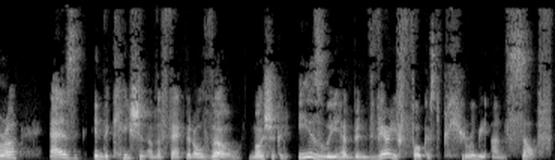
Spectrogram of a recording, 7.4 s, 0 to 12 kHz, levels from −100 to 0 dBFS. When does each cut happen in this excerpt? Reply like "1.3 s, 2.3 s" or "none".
1.1 s, 3.3 s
